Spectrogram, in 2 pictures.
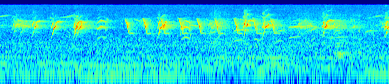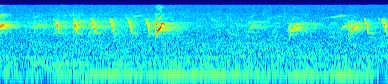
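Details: Small minivet (Pericrocotus cinnamomeus) in the Narsapur forest range, India: bursts of thin, high, sharp notes in quick runs, several groups across the clip, over a steady low hum and faint rural background noise.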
